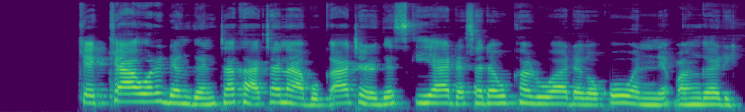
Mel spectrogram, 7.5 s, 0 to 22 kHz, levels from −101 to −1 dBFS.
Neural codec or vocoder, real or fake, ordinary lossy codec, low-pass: none; real; none; 19.8 kHz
